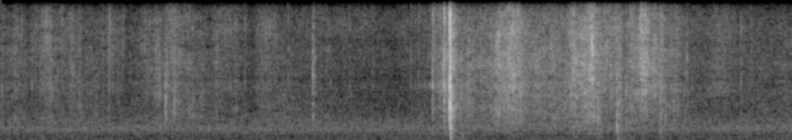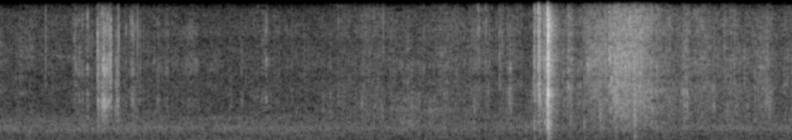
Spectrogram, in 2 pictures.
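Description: Hand pruning shears snipping through loquat side branches: two sharp snips about four seconds apart, each followed by the rustle of leaves, with a few lighter clicks between.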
